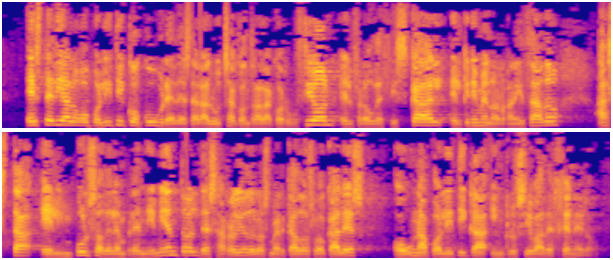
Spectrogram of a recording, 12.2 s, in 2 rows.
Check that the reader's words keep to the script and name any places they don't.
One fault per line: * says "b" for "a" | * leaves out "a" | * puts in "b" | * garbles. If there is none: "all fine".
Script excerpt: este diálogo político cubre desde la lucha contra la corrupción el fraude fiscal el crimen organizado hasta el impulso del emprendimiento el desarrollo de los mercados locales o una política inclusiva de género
all fine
